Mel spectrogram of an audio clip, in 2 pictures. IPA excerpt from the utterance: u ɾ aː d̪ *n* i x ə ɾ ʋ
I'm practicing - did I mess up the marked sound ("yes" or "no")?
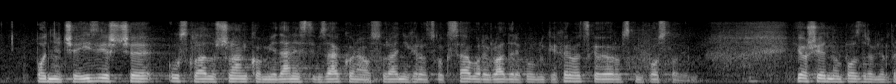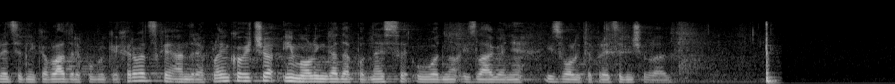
yes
